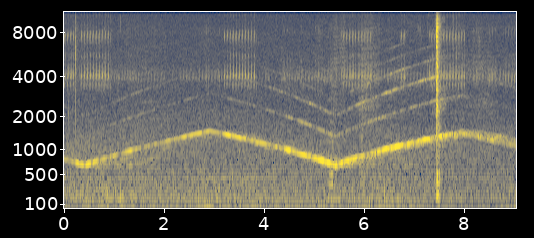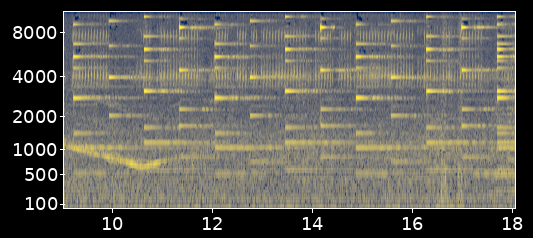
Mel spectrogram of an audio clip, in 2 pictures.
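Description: An emergency-vehicle siren wails, rising and falling slowly about every five seconds, with one sharp click about halfway through. From about nine seconds in, a slow melody of high, chiming bell-like notes starts up as the siren fades.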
